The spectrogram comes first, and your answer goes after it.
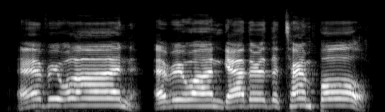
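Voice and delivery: loud, high-pitched town-crier calling shout. Voicing a town crier heard from outside: town crier shouting. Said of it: "the voice of some kind of town crier, uh, shouting".

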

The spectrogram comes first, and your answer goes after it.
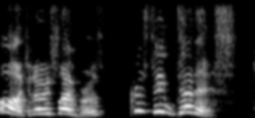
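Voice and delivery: put-on excited voice.

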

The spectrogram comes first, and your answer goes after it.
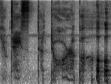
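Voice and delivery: soft, hushed, breathy whisper. Voicing Polly speaking to the roasting head: whispering. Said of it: "Polly whispers".

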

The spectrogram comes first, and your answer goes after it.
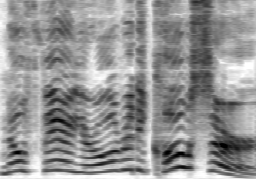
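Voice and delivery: very loud, shrill, high swooping shout. Voicing a character who joins in, calling out: shouting. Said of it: "he shouts out".

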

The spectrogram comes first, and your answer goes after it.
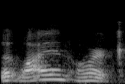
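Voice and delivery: secretive, covert stage aside. Asking Jack a question so Glugtar won't hear, said quietly. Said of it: "I kind of say that quietly".

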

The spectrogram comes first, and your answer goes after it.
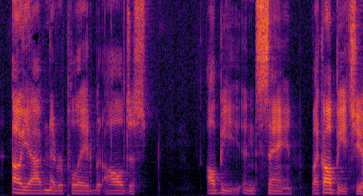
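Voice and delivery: normal talking voice

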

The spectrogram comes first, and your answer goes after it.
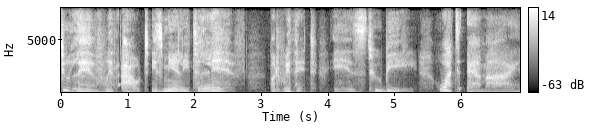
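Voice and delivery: slow, lazy, sing-song, teasing demon voice. Narrating a game, the speaker voices a demon finishing its riddle as two players leave, taunting demon voice. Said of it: "The demon is lounging on the operating table. It has an elf's hand that it's chewing on lazily. / Is it lion size? / It's just doing this mainly to annoy you. / and he says".

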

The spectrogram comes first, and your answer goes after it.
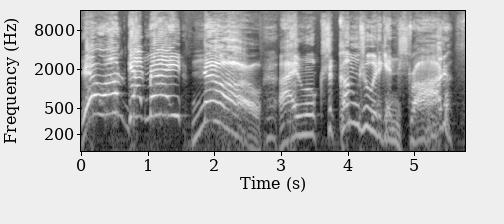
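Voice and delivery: put-on cackling, wily old wizard, very slow, high, swooping. A game master voices a wizard flying over the players, in a wily old wizard voice. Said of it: "and they're this old, wily-looking wizard. ... but you hear this cackling, this... it's not the same voice, but it's definitely coming from a male voice you can discern".

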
